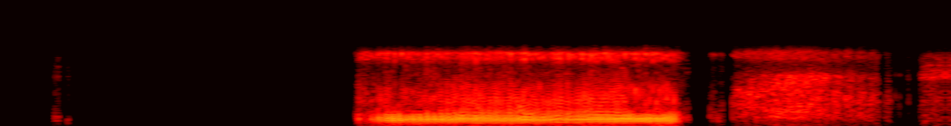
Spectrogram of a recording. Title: Snoring Ginger (boxer)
